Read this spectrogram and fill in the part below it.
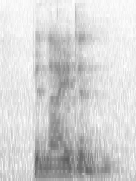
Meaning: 1. to envy 2. to begrudge someone something
- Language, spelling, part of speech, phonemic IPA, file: German, beneiden, verb, /bəˈnaɪ̯dən/, De-beneiden.ogg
